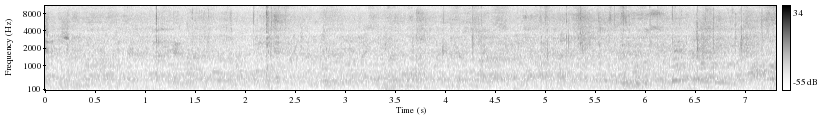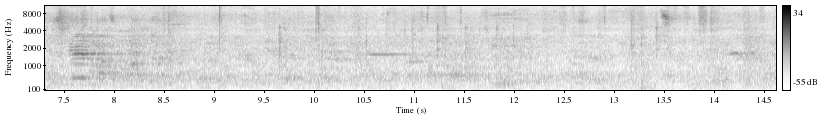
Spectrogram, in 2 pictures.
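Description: Feet scuff and thump on a padded mat.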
